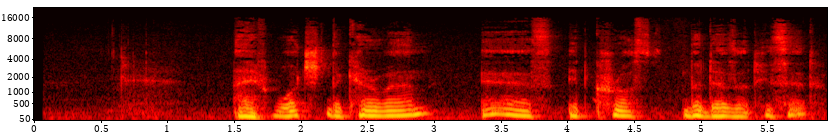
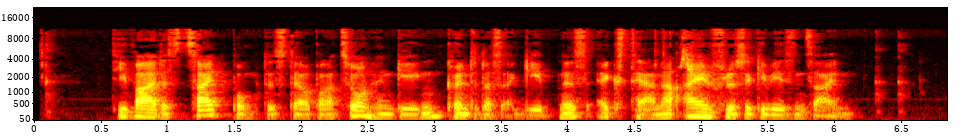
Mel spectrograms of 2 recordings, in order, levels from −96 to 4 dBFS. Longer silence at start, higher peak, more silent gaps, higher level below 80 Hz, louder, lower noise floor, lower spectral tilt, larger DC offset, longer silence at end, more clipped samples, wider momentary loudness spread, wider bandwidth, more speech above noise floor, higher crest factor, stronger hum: first, 0.65 s vs 0.1 s; second, -20 dBFS vs 0 dBFS; neither; second, -64 dBFS vs -46 dBFS; second, -35 LUFS vs -21 LUFS; first, -64 dBFS vs -53 dBFS; first, -6.5 dB/octave vs -5 dB/octave; neither; second, 0.05 s vs 0.7 s; neither; about the same, 9 LU vs 10 LU; first, 16 kHz vs 11.5 kHz; about the same, 30 dB vs 33 dB; about the same, 16 dB vs 20 dB; neither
